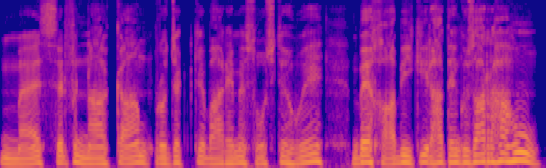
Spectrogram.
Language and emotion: Urdu, fearful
